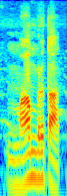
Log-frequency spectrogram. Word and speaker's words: मामृतात: पुष्टिवर्धनम उर्वारुकमेव बंधनान् मृत्योर्मुक्षीय मामृतात। लेकिन वो मामृतात की जगह ममृतात का उच्चारण कर रहा था।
